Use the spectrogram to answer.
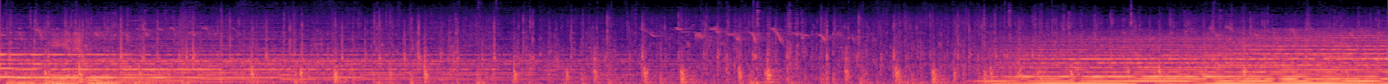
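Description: Hooves clip-clop as two horses, one grey, pull a cart, a steady patter of many quick hoof knocks running through the middle, carried under continuous music.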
